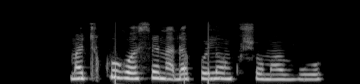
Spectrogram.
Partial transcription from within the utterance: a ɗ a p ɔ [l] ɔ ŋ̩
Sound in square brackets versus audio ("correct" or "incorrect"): correct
